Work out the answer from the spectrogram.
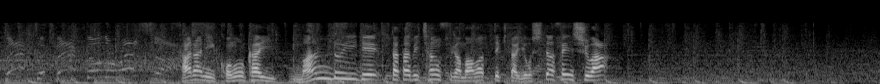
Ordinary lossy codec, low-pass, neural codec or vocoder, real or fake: none; 7.2 kHz; none; real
